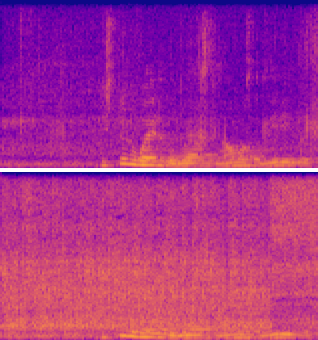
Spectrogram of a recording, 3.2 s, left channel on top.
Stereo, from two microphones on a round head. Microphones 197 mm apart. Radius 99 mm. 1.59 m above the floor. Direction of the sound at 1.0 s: 70° left (ahead or behind).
